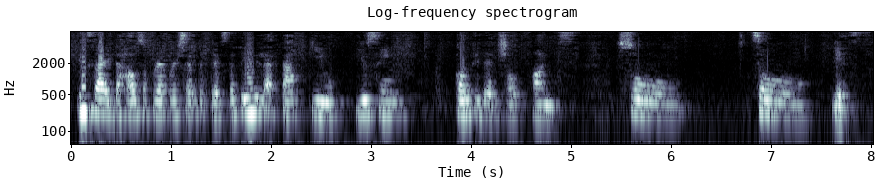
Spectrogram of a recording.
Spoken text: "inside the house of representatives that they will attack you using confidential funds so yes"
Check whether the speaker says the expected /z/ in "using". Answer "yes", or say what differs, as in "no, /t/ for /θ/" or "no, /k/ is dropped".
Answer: no, /s/ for /z/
